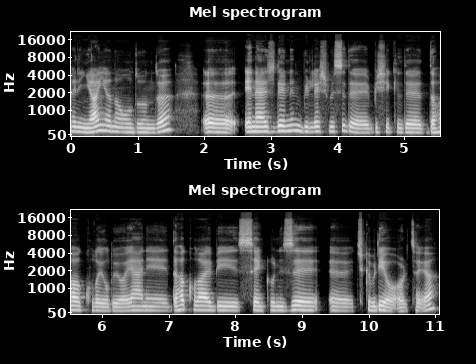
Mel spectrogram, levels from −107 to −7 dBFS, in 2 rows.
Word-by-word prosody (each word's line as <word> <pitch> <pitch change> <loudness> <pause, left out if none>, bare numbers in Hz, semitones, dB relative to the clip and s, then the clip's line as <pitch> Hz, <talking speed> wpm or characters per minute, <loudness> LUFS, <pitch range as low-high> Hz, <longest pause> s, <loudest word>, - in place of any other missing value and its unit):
hani, 175 -4 0
yan 165 +3 +6
yana 195 -5 0
olduğunda, 160 +8 -1 0.5
ııı, 160 -2 +3
enerjilerinin 185 +3 +3
birleşmesi 180 +2 -2
de 145 -4 0
bir 165 - -6
şekilde 155 -2 -2
daha 160 +1 +2
kolay 145 -2 -3
oluyor. 140 0 -2
Yani 150 -1 -3
daha 175 +4 +2
kolay 160 -3 +1
bir 150 -2 -1
senkronize, 155 +1 +1 0.2
eee, 140 -2 -4
çıkabiliyor 150 -6 +1
ortaya. 145 - -2
160 Hz, 115 wpm, -24 LUFS, 150-175 Hz, 0.5 s, yan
